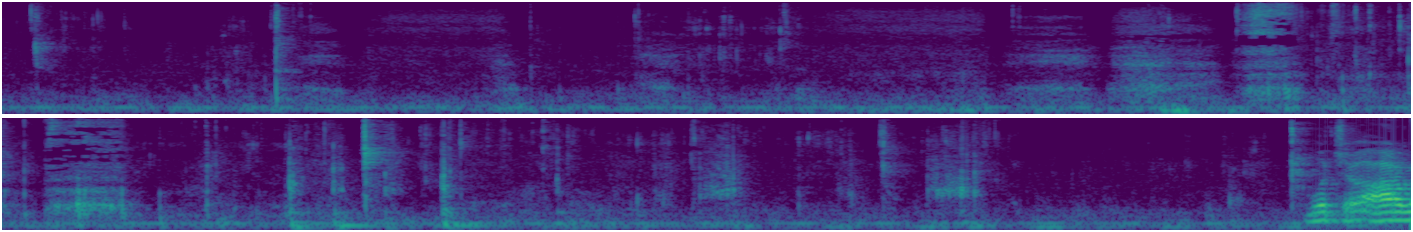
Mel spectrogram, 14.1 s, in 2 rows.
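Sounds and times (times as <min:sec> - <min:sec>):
person chewing: 0:00.0 - 0:01.6, 0:02.6 - 0:04.2, 0:06.1 - 0:13.6
person slurping noodles: 0:06.2 - 0:07.8.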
